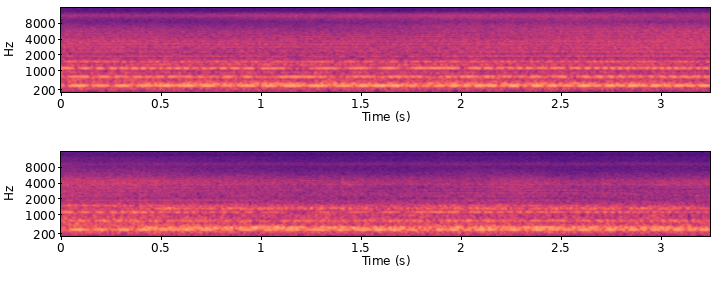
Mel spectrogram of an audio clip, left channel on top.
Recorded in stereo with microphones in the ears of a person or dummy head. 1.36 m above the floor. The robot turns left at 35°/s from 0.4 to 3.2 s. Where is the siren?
I don't hear a siren.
